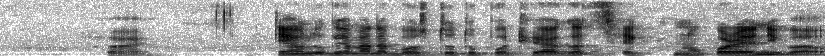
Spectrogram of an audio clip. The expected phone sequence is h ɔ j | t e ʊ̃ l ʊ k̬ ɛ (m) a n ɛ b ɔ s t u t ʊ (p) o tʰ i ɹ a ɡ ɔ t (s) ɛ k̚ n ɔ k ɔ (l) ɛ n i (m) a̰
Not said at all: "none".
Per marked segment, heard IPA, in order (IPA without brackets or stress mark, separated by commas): m, p, s, ɹ, b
